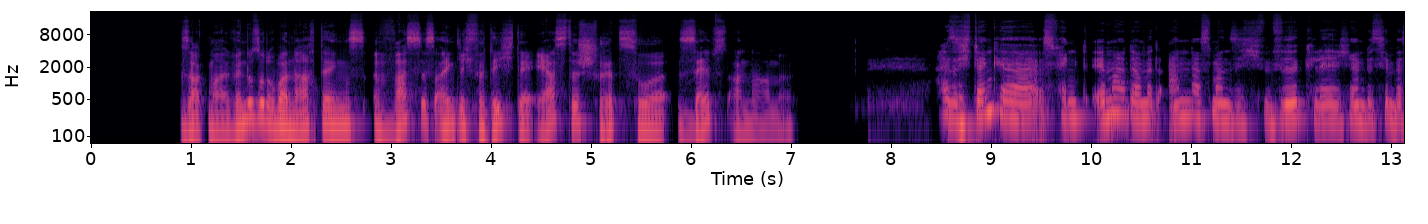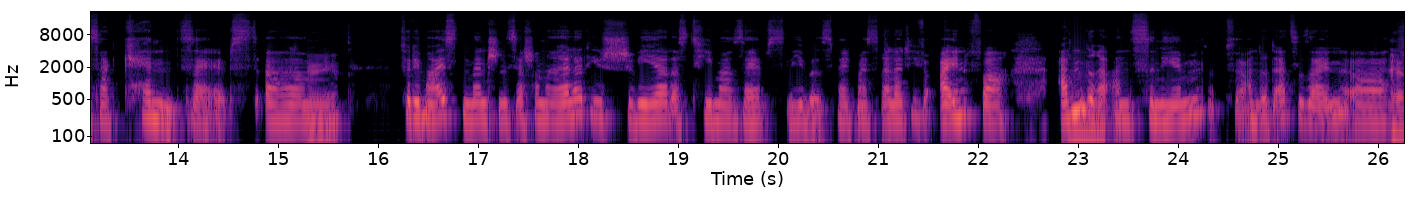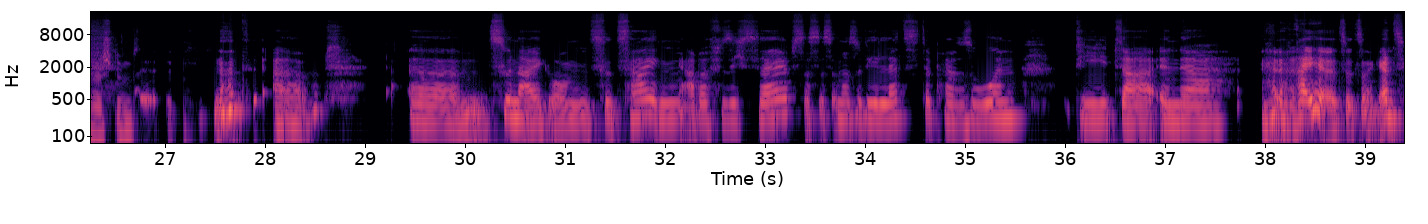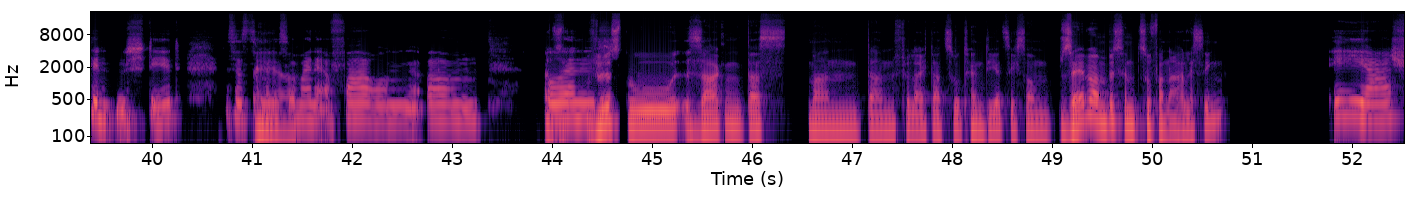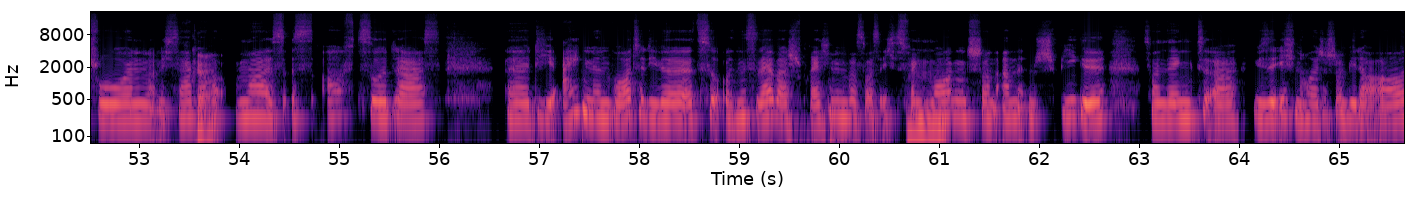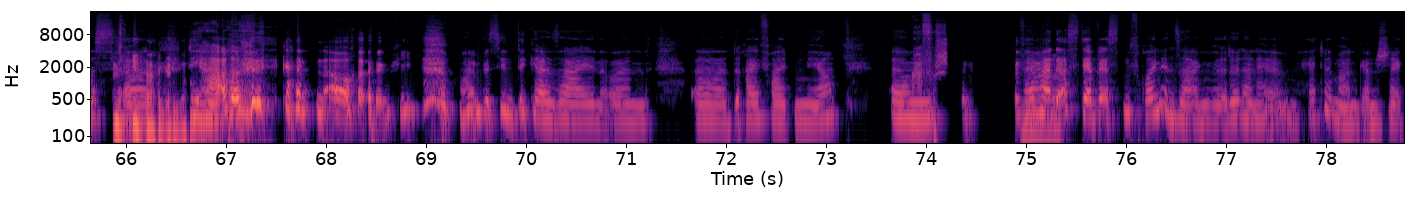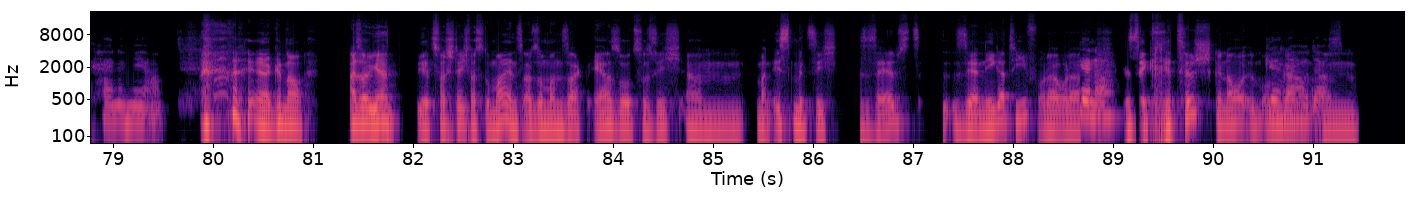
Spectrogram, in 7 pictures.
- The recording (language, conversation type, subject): German, podcast, Was ist für dich der erste Schritt zur Selbstannahme?
- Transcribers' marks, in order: other background noise; other noise; chuckle; laughing while speaking: "Reihe"; laugh; laughing while speaking: "Ja, genau"; laughing while speaking: "die Haare könnten auch irgendwie"; laugh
